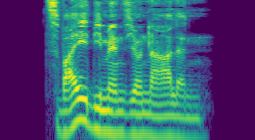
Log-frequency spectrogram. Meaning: inflection of zweidimensional: 1. strong genitive masculine/neuter singular 2. weak/mixed genitive/dative all-gender singular 3. strong/weak/mixed accusative masculine singular 4. strong dative plural
- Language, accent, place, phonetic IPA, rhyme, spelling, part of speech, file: German, Germany, Berlin, [ˈt͡svaɪ̯dimɛnzi̯oˌnaːlən], -aɪ̯dimɛnzi̯onaːlən, zweidimensionalen, adjective, De-zweidimensionalen.ogg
